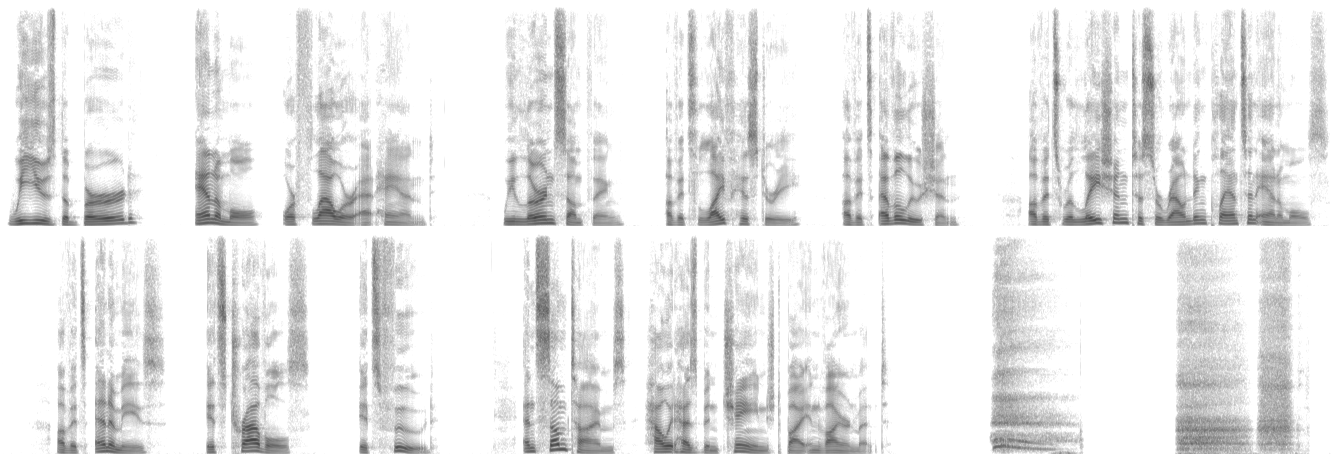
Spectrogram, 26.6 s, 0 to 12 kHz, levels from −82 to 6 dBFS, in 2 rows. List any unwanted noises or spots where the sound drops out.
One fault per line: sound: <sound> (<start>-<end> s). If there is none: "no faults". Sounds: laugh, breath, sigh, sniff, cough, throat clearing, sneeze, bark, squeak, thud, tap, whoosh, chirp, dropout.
sound: sigh (23.2-24.1 s)
sound: breath (25.0-26.4 s)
